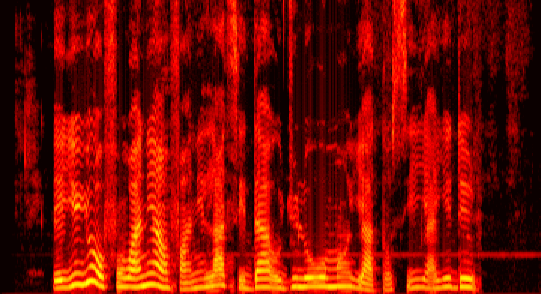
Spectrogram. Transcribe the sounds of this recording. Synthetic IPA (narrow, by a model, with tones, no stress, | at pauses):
e˨ji˨˦joː˦˨fũ˧wa˧nĩ˦a˦˨fa˨nĩ˧˦la˦ti˧da˦o˧d͡ʒu˦lo˦wo˦mã˦ja˨tɔ˨si˨˦a˧je˦de˦ɾu˨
